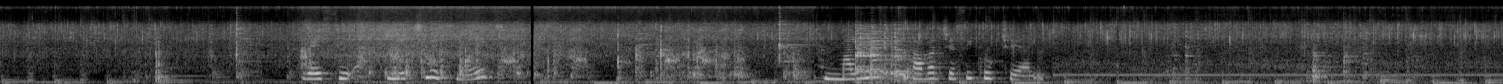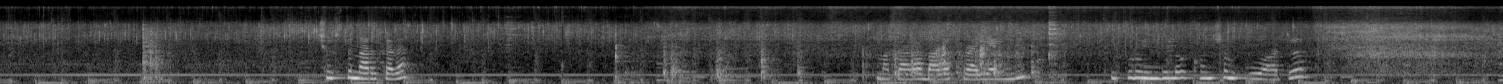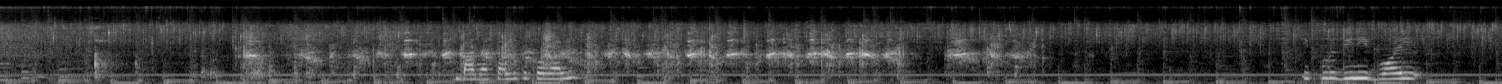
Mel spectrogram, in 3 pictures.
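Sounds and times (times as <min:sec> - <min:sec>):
curry sizzling in a pan: 0:00.0 - 0:45.0
metal spatula scraping pan: 0:02.0 - 0:09.3, 0:21.2 - 0:25.9, 0:32.0 - 0:40.6
metal lid clank: 0:07.8 - 0:09.2.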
